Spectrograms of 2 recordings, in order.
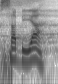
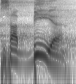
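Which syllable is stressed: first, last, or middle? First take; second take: last; middle. First: The stress is on the last syllable. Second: The stress is on the middle syllable. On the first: "aqui vem antes do a" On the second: "aqui vem antes do bi"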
